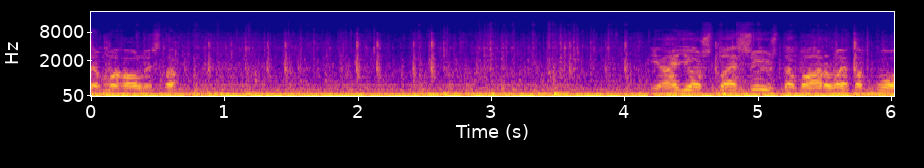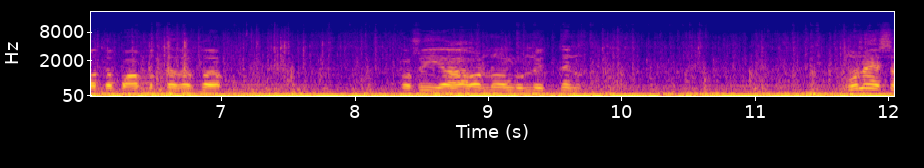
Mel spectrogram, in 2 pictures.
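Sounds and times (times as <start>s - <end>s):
light rattles: 0.0s - 12.0s.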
